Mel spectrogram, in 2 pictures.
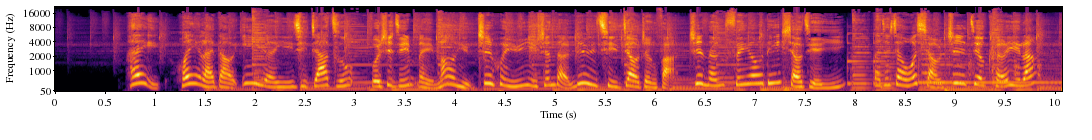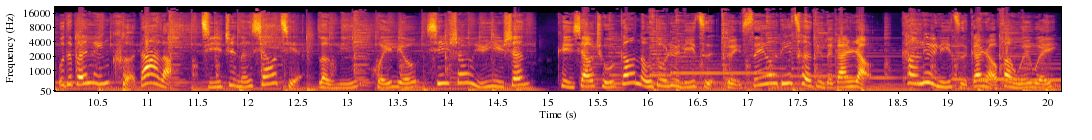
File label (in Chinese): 多媒体 产品演示 角色产品说明 环保; 益源环保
